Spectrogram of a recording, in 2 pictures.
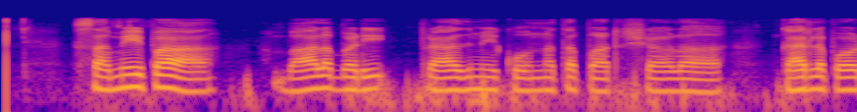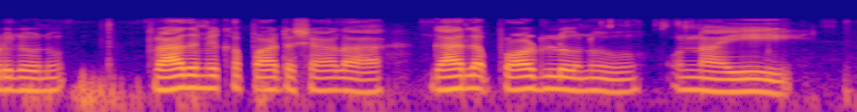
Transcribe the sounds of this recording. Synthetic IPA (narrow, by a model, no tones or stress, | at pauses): sɐmiːpɐ | baːlɐbɐɽipɾaːt̪ʰɐmikonːɐt̪ɐpaːʈɐ̥ʃaːlɐ | ɡaːɾlɐpaːɽuloːnupɾaːt̪ʰɐmikɐpaːʈɐʃaːlɐ | ɡaːɾlɐpaːɖlo̞ːnuː | nːaːji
